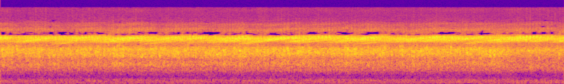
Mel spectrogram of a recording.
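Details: Loud frogs at East Valley forming a dense, unbroken chorus, a steady high shimmering trill that holds without pause over a faint low rumble.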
